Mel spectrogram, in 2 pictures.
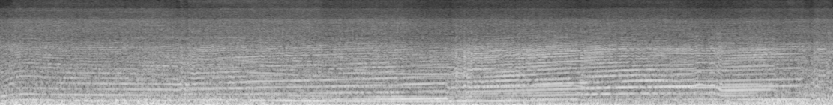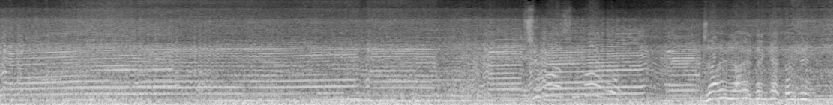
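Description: A motorcycle engine revs and whines loudly, rising and falling in pitch as the rider shifts gears.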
